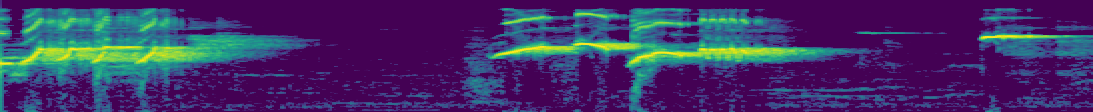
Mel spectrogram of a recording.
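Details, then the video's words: Fighting-mood white-rumped shama song used as a lure for other shamas: a rich whistled burst, a pause, then sliding whistles and a sharp falling note, followed by a thin high whistle. "CUMA SEBANTAR MURAI LAIN IKUT GACOR TARUNG"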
